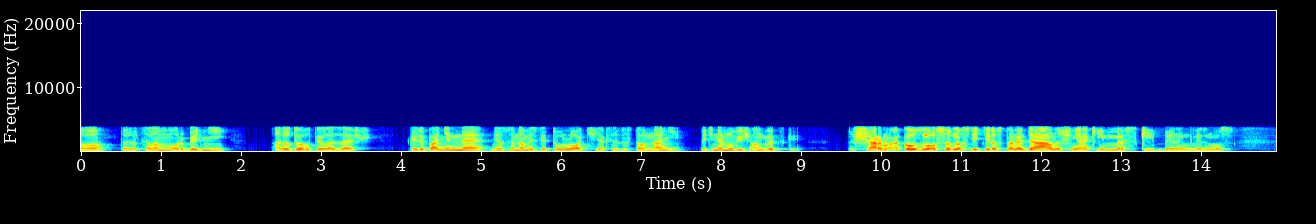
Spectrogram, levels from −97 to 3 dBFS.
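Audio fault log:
11.95 to 14.94 s, computer activity noise: changing processor or peripheral load shifted the audio circuit's shared ground. Right after "kouzlo osobnosti ti dostane" a buzz of roughly 300 pulses a second appears, about 35 dB below the speech, following the machine's activity rather than the talking.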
